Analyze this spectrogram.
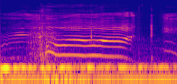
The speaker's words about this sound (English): We both heard a baby crying still. Together, scared, we walked out the front door and stood on the porch. We could still hear it, but it was faint. It wasn't coming from the front of our house, it was coming from the back.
